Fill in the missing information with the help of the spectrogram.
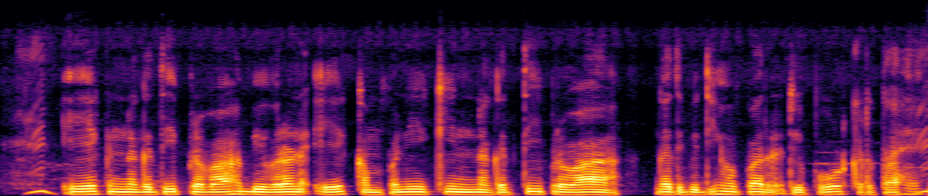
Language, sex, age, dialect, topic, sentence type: Hindi, male, 18-24, Marwari Dhudhari, banking, statement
